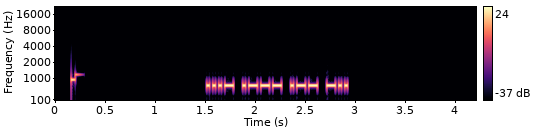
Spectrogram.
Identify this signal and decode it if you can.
Morse code, heard as a keyed tone, about 37 wpm, 700 Hz. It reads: VJWD
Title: Four Challenging Letter-Number Combinations 40wpm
